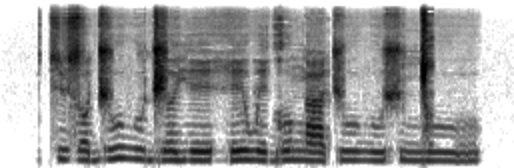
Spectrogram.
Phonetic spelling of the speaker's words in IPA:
t͡s y z ɔ d͡ʒ u β u d͡ʒ əː j eː h e w e ɡ o ŋ aː t͡ʃ uː β u ʃ y ŋ͡ǀ uː

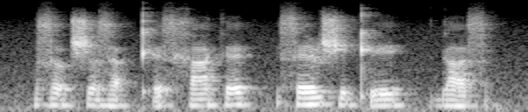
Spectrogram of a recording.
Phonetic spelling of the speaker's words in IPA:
z ʌ ʔ ʃ ʌ z a ʔ kʼ ɛ s x a k ɛ | s ɛ ɭ ʃ e kʼ e | ɡ a s

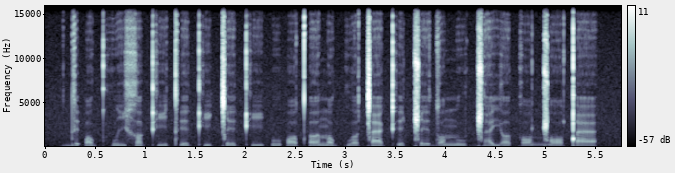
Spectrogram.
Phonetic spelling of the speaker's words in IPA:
d ɪ ʔ ɔ kʷʰ i x ʌ kʼ i tʼ ɪ kʼ i ǀ ɪ kʼ i ʔ u ʔ ɔ tʼ ʌ n ɔ kʷ ʌ ǀ æ kʼ ɪ ǁ ɪ d ɔ n u ɡ͡ǁ æ j ʌ k ɔ ŋ͡ǁ ɔ ǃ æ

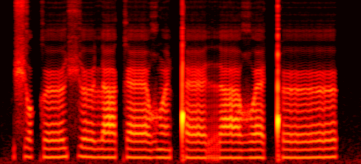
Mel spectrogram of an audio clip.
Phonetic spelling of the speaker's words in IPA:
ɕ ɔ k œː ç œː l a k æː ʁʷ æ̃ ǃ æː r aː ʁʷ æ ǃ œː

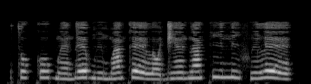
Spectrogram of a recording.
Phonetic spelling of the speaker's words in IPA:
t o˧ k o˧ b ɛ̃˨ d ɛ˧ b ĩ˨ b ã˨˦ k ɛ˦˨ l ɔ˨ d͡ʒ ɛ̃˧ d ã˦ k i˦ n i˦˨ f ĩ˨˦ l ɛ˦˨

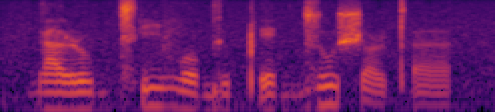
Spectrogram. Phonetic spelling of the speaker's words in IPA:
ɡ a˧ ɭ u˧ b t͡sʼ i˥ v o˧ ɡ ɨ˧ pʼ e˧ ɡ d͡z u˥ ʃ ɔ˩ ɭ tʼ ɐ˩

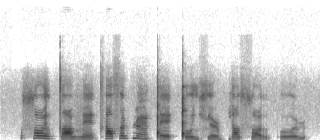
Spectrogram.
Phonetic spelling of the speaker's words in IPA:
sˤ o˦˨ lʲ tˤ o˧ v ɛ˧ tʰ ɛ˦ sˤ ɛ˦ ʈ ɳ œ̃˨˦ ǃ ɛ˨ ǃ o˧ lʲ xʲ ɔ˨ ɭ pʲ œ˦ sˤ o˦˨ r pʼ o˨˦ ɳ

